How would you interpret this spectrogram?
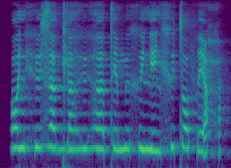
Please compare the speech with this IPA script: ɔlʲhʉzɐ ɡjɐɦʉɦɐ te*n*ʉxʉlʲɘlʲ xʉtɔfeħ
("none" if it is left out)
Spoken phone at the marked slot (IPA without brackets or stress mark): m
